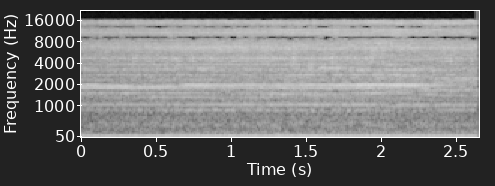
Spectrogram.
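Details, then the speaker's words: 30-year-old water-cooled walk-in cooler compressor restarting after short cycling on overload at 31 amps: constant low hum with faint steady tone, no clicking off; sight glass full, not flashing; running normally. "i'm actually shocked that this thing's running wow that is great news so let's finish our visual checks here so our sight glass is full it is not flashing compressor is still humming nicely"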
